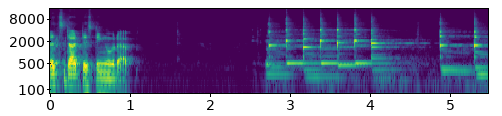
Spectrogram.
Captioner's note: phone rings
